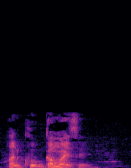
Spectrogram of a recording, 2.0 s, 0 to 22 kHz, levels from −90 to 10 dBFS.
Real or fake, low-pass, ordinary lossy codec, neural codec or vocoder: real; 7.2 kHz; AAC, 32 kbps; none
